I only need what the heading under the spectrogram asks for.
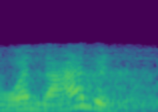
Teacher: قلقل الباء وقلقل الدال اللي بعدها عند الوقف تقول والعبد عند الوصل أقلقل الباء فقط لأنها ساكنة إنما الدال مضمومة مش هقلقلها.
